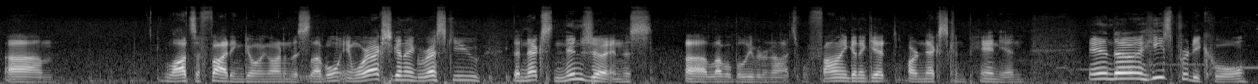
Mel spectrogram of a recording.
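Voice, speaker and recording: A hoarse young man giving casual, rambling commentary while playing a game, with lots of ums and uhs. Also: a little high, sing-song, normal speed, fairly bright tone, a little hiss or hum, low-quality recording. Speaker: let's play host.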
